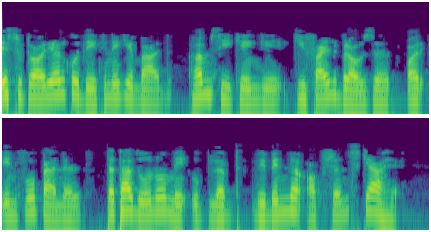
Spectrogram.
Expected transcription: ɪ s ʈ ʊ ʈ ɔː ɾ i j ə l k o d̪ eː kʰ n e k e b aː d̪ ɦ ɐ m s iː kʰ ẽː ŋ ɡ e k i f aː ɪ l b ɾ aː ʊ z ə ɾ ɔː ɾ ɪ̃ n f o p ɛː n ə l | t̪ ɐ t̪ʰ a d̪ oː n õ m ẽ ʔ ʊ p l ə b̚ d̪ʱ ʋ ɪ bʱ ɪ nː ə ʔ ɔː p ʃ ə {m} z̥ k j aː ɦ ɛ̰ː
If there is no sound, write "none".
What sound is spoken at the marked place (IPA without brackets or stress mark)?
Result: n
